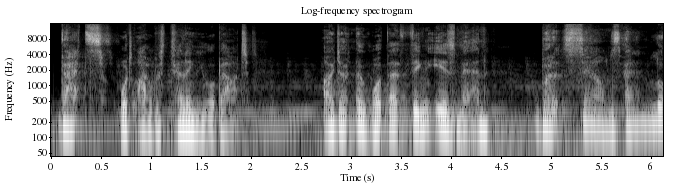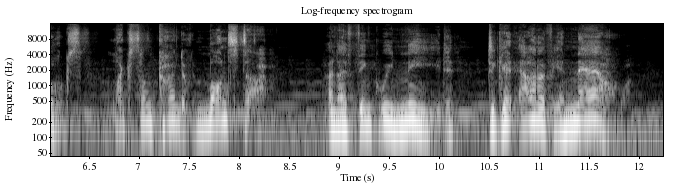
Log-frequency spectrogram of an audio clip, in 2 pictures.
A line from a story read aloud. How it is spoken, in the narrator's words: Warily, Jacob walked over to Kenny and whispered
